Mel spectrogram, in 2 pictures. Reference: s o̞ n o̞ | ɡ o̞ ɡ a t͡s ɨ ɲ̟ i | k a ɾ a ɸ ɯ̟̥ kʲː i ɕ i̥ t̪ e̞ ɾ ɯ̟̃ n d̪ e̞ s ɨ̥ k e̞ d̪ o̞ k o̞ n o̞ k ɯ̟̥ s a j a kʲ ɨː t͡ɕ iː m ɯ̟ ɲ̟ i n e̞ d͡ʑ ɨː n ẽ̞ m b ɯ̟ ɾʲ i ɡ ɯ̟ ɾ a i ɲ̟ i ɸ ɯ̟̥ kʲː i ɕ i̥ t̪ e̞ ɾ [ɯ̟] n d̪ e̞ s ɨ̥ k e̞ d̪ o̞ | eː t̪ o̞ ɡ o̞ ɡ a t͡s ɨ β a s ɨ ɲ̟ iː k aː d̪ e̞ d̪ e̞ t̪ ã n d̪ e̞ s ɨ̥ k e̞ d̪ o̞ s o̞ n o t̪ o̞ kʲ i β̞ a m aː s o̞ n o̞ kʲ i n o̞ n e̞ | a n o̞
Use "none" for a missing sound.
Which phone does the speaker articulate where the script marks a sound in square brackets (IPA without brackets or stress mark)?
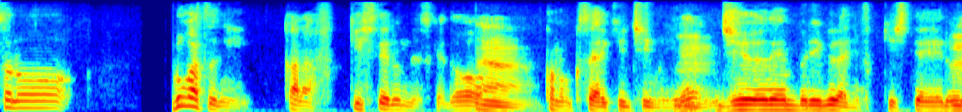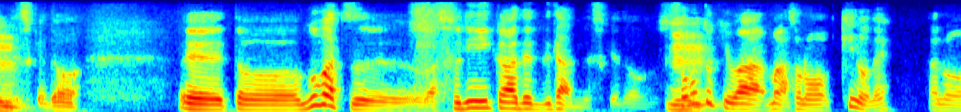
ɯ̟̃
